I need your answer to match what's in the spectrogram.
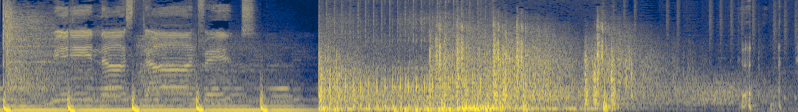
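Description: gunshot sound effects

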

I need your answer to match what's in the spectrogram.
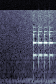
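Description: timer going off

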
